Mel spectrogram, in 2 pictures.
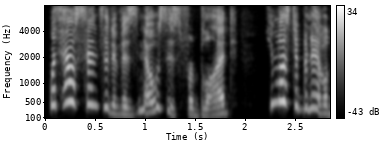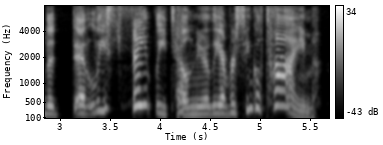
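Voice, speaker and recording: A woman's voice: a little high, huge pitch swings, brisk, no echo, studio quality, pitched above the performer's own voice. A woman voicing a cautious, earnest young male pony with a careful, hesitant manner in an audio story. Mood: wary, thoughtful.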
